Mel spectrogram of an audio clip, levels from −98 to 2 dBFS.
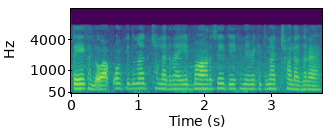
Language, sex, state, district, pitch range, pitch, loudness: Hindi, female, Haryana, Rohtak, 195-210 Hz, 200 Hz, -18 LUFS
